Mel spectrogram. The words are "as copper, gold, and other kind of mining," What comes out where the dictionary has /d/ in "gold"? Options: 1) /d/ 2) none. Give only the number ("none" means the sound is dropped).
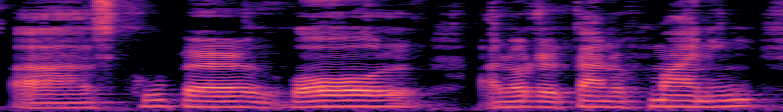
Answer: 2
